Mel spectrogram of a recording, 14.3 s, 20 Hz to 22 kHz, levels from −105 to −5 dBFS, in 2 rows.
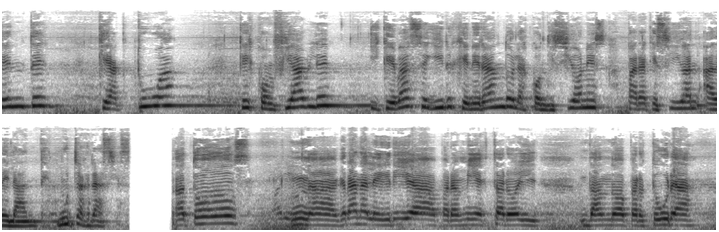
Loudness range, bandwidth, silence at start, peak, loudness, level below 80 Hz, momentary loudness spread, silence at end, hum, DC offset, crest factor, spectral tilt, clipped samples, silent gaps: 2 LU; 15.5 kHz; 0 s; -8 dBFS; -22 LUFS; -48 dBFS; 10 LU; 0 s; none; under 0.1%; 14 dB; -4.5 dB/octave; under 0.1%; 8.44-8.84 s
